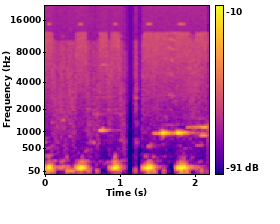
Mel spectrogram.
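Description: Soft, low thuds in a steady rhythm, about two a second, with a faint thin tone near the end.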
